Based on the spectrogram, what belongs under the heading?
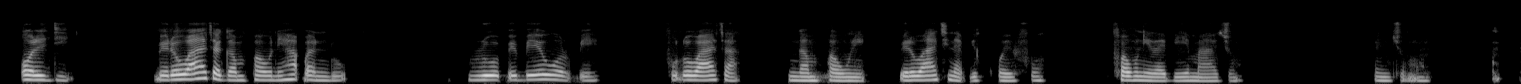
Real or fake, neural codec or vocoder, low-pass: real; none; 7.2 kHz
